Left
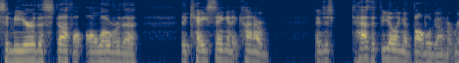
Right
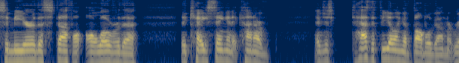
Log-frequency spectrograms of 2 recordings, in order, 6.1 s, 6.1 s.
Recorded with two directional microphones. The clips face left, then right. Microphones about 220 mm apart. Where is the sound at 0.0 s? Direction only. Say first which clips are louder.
Right 4 dB; 30° right (ahead or behind).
